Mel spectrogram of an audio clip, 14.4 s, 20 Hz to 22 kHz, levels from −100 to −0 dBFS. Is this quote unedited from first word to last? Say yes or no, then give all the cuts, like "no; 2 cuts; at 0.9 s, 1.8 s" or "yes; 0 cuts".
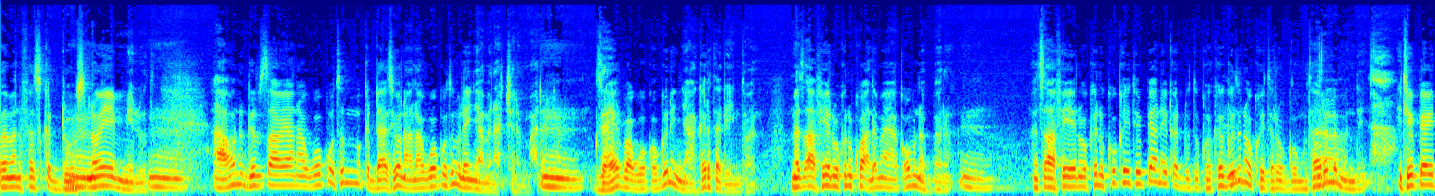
yes; 0 cuts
